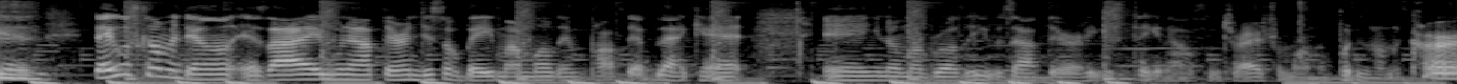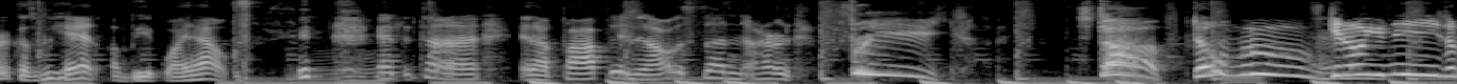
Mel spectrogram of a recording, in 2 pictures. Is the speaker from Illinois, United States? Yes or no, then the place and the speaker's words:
no; Dallas, Texas, United States; Sunny South, Sunnyside is where I'm from. That's where I'm from. I'm from Sunny South Side of Dallas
